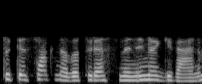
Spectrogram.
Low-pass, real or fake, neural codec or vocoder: 3.6 kHz; fake; vocoder, 44.1 kHz, 128 mel bands, Pupu-Vocoder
